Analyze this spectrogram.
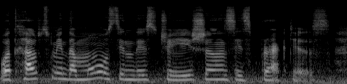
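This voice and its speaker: A woman with a Romanian accent speaks at a moderate pace in a fairly high, somewhat breathy voice with fairly even intonation. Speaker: student. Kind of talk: class presentation.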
